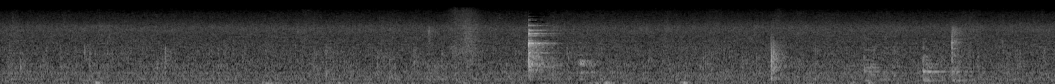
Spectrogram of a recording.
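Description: Steady hiss of okra frying in hot grapeseed oil in a stainless steel skillet. About halfway through comes one sharp, ringing metallic clink, and a few lighter knocks follow later.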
